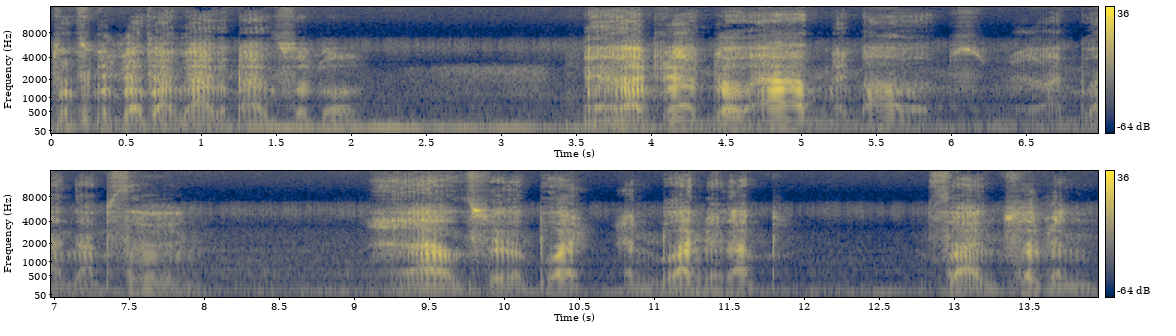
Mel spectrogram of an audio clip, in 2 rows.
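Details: Adult man, cancer survivor of about 20 years, with a laryngectomy (tongue cancer tagged), breathing through a neck stoma, with tongue pain and depression; alaryngeal (esophageal-type) speech after laryngectomy.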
